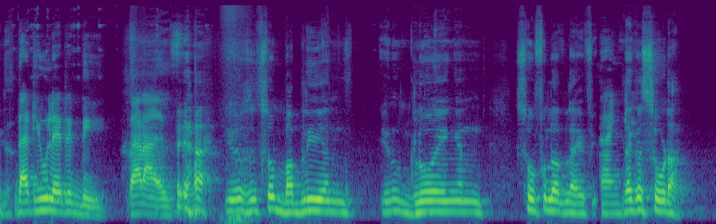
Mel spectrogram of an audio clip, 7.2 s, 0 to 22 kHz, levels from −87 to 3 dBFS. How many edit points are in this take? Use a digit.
2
